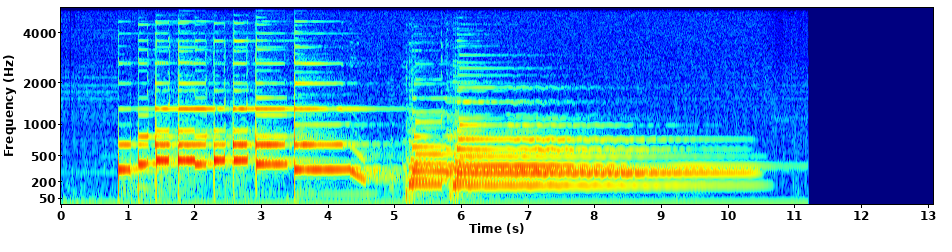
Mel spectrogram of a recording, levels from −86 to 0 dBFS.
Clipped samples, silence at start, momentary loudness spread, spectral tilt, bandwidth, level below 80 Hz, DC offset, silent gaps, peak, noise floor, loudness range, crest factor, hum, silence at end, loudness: under 0.1%; 0.85 s; 14 LU; -9 dB/octave; 5.4 kHz; -48 dBFS; 0.4%; none; 0 dBFS; -48 dBFS; 14 LU; 20 dB; none; 2.45 s; -18 LUFS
